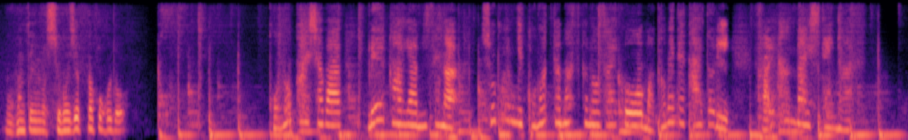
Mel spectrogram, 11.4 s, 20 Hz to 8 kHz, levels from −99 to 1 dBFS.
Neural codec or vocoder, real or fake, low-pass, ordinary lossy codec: codec, 44.1 kHz, 2.6 kbps, DAC; fake; 7.2 kHz; none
